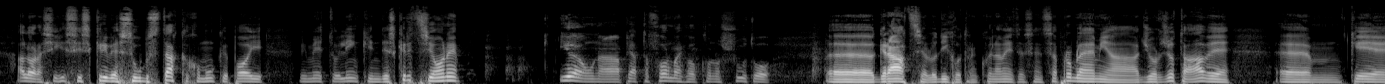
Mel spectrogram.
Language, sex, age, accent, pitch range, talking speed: Italian, male, 30-49, native, 115-155 Hz, 135 wpm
